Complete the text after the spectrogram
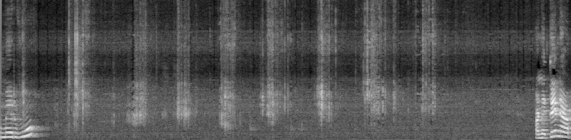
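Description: A knife snips through a green chili with soft clicks.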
